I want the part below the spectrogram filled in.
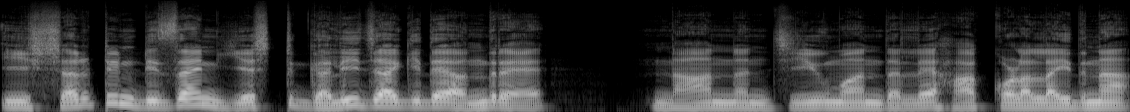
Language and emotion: Kannada, disgusted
